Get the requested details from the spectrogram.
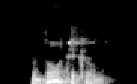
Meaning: Of or pertaining to a vortex; containing vortices; moving in a vortex
- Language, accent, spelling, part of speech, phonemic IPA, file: English, Southern England, vortical, adjective, /ˈvɔːtɪk(ə)l/, LL-Q1860 (eng)-vortical.wav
